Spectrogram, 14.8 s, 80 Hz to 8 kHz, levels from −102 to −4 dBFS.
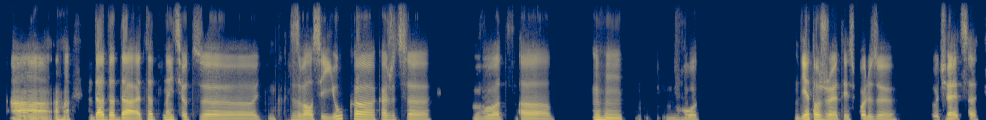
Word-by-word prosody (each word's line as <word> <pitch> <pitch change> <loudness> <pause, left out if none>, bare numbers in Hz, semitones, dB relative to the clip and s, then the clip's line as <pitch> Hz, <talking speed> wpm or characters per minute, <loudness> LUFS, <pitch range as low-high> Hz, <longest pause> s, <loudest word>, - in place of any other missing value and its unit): А, 120 -1 +3
ага. 125 -1 -2 0.3
Да-да-да. 135 -4 +5
Это 170 +7 -1
н 155 - -3
знаете 140 -1 -2
вот, 125 0 -5
э, 115 -2 -1 0.3
как - - -30
это 130 - -18
называлось? 120 -2 0
Yuka, 155 +3 +1
кажется. 125 -4 -2 0.6
Вот, 110 -2 -3 0.2
а 115 -1 +1 0.6
Мгм. 125 -5 +1 0.6
Вот. 120 -4 -6 1.5
Д 130 - +1
я 155 - +8
тоже 140 -8 +3
это 110 0 0
использую, 110 0 -2 0.5
получается. 115 0 0
120 Hz, 95 wpm, -25 LUFS, 115-135 Hz, 1.5 s, я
